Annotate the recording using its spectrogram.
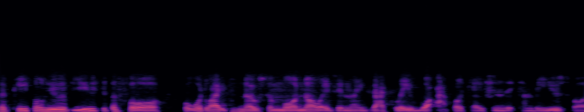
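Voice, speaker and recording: A man with a British accent talks at a very fast pace. His pitch is medium, with ordinary pitch variation. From UK. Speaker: product trainer. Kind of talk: webinar presentation. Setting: online webinar.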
